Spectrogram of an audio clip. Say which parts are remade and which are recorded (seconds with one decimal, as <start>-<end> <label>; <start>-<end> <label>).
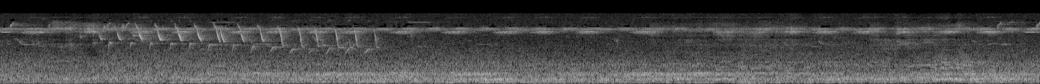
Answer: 0.0-0.5 recorded; 0.5-1.0 remade; 1.0-6.5 recorded; 6.5-8.1 remade; 8.1-8.7 recorded; 8.7-9.7 remade; 9.7-10.4 recorded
